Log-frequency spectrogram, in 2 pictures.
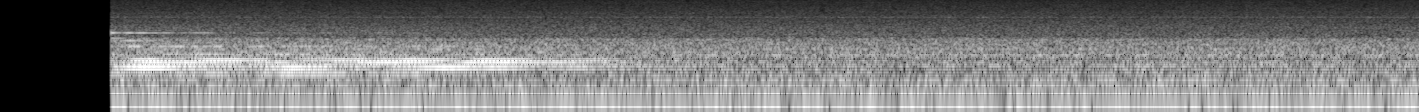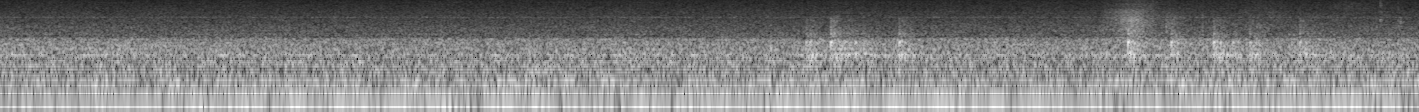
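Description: A desktop computer's steady low hum. It opens with a short chord of held tones lasting about two seconds, like a Windows startup chime, and a few faint clicks come near the end.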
